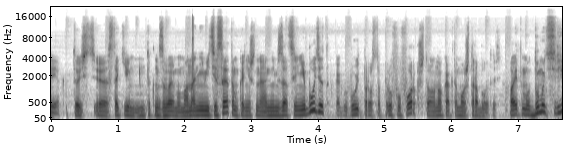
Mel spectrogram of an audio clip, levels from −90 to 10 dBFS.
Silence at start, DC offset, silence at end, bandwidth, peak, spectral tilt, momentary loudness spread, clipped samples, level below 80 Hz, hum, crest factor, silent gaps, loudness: 0 s; under 0.1%; 0 s; 17.5 kHz; -2 dBFS; -5 dB/octave; 8 LU; under 0.1%; -62 dBFS; none; 18 dB; none; -21 LUFS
